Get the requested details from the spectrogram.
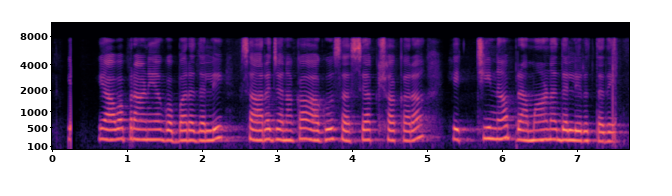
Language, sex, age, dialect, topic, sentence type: Kannada, female, 18-24, Central, agriculture, question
